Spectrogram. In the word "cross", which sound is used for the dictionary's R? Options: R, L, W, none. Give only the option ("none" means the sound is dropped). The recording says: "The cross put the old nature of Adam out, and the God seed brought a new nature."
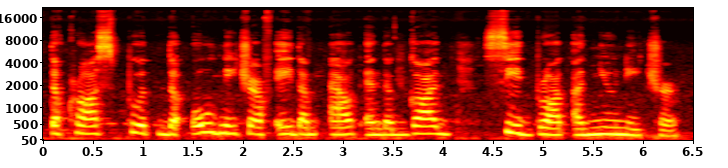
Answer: R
